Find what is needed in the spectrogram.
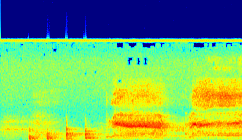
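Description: Four quick knocks, like a knock on a wooden door, followed by a brief high-pitched sound.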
